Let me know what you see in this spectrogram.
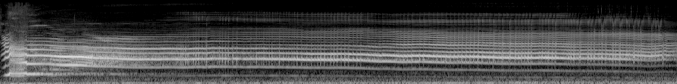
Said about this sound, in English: last scream made the gods very happy. That shriek lingers in my thoughts, echoing through every moment of my life.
